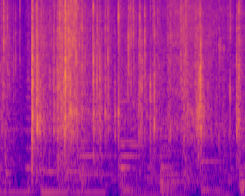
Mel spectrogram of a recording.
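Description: Background music with a steady bass line and held notes. Over it come a few light clicks and rustles as magnetic puzzle pieces are handled in a plastic bag.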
